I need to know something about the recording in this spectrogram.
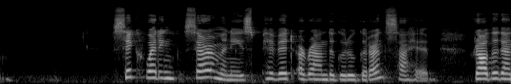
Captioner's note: non-english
